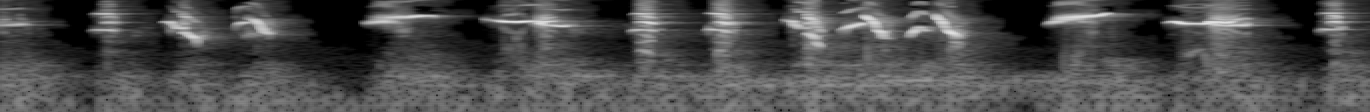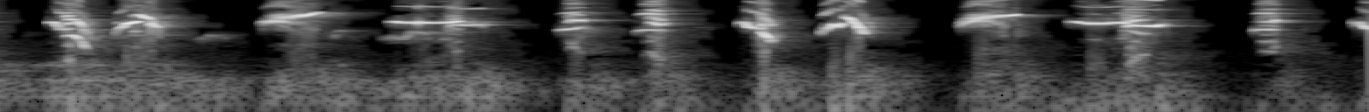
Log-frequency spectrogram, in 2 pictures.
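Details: Voice-training song of the Oriental magpie-robin for caged birds: a steady, lively stream of loud whistles, upward and downward sweeps and crisp chirps with short gaps. A faint low hum sits underneath.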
